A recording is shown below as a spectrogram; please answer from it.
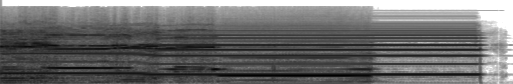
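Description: Distorted electric guitar music: a chord held and left ringing, its low end dropping away a little past the middle, then cut off abruptly at the end.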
